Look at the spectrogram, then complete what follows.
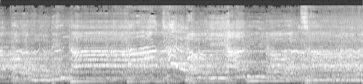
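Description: A group of women singing a Gyeonggi minyo (Korean folk song) in unison through stage microphones, with sliding, ornamented vocal lines over an accompaniment of held bass notes that change about once a second.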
